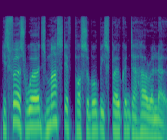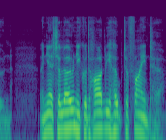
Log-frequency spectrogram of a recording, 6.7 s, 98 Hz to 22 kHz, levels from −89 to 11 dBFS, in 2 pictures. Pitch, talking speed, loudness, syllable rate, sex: 130 Hz, 190 wpm, -17 LUFS, 4.8 syllables/s, male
